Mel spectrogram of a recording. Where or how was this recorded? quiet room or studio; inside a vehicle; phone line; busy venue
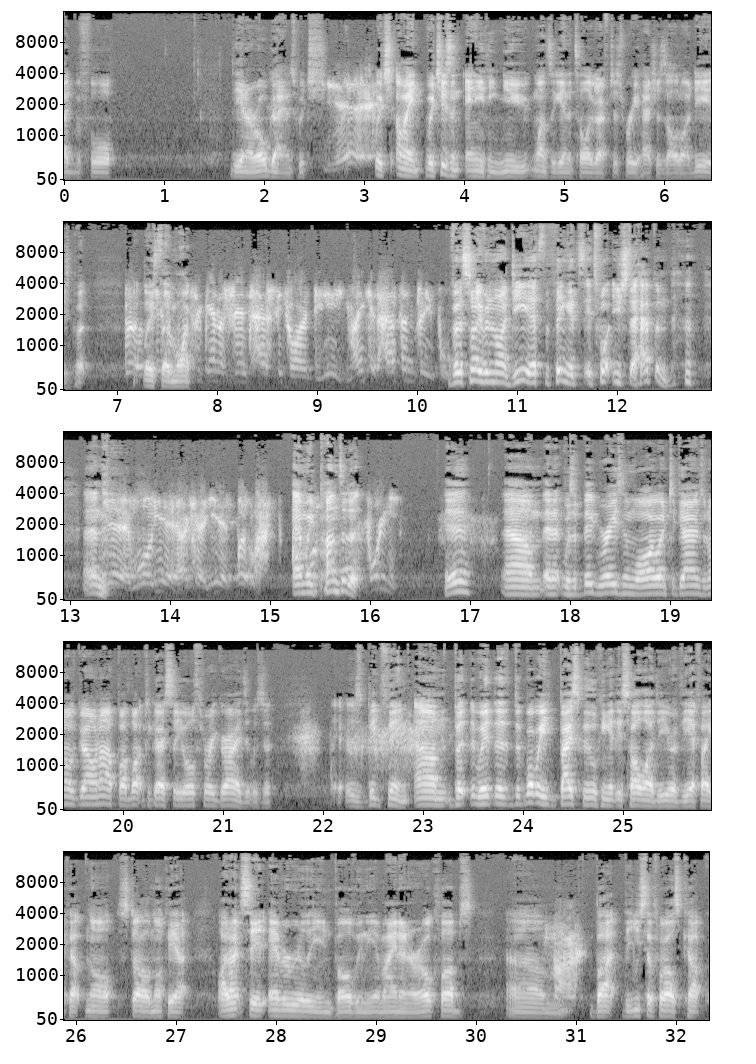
phone line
